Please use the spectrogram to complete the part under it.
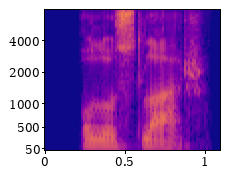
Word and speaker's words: Uluslar: Put the stress on the last syllable. – Uluslar.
